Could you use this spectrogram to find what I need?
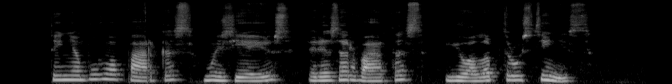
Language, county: Lithuanian, Utena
